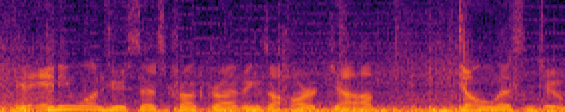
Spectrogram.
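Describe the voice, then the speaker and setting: Music plays in the background, and audible room echo surrounds the voice. A man speaks with ordinary pitch variation. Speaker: motovlogger and truck driver. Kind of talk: casual vlog narration while riding. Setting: on a motorcycle outdoors. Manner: relaxed, laid back.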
